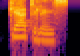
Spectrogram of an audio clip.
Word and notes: catalase: Indian

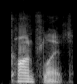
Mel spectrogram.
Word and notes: conflate: American English

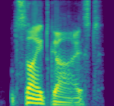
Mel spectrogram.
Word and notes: Zeitgeist: British English

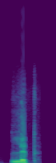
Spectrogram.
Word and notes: lip: British English

